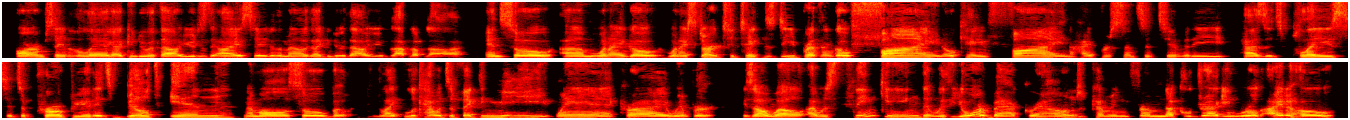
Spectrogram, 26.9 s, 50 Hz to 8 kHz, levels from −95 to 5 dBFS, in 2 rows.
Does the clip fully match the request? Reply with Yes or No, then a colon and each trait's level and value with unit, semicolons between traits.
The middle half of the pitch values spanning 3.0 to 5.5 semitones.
Yes: average, 4.1 semitones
